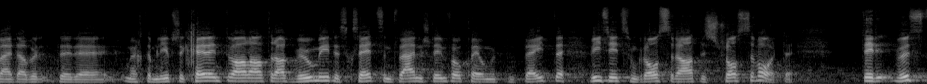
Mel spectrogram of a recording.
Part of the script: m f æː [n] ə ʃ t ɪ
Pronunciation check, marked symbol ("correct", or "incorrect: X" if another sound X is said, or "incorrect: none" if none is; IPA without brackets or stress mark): correct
